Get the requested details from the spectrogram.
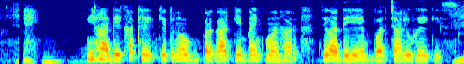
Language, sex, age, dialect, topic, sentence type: Chhattisgarhi, female, 25-30, Northern/Bhandar, banking, statement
